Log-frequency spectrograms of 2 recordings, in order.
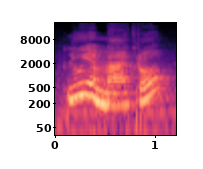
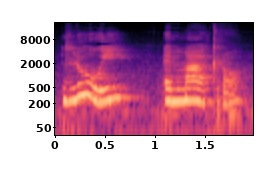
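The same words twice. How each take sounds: First: It is said with question intonation. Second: It is said with statement intonation. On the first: Asks whether he is thin. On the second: He is thin.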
